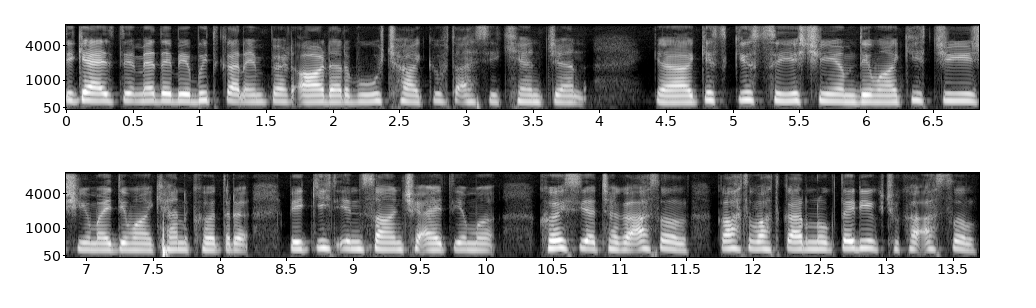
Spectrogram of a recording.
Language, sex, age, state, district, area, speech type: Kashmiri, female, 18-30, Jammu and Kashmir, Budgam, rural, spontaneous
